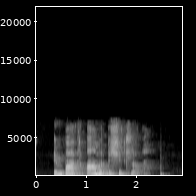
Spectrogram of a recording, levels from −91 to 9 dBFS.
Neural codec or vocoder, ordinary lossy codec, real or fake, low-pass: none; MP3, 64 kbps; real; 7.2 kHz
